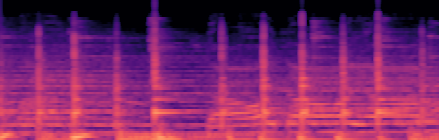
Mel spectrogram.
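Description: Instrumental devotional kirtan music: hand drums playing a quick, steady rhythm with sharp cymbal strikes, under a wavering melodic line.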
